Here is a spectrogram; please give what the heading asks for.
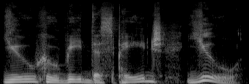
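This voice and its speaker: Slow, expressive male spiritual audiobook narrator. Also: on the low side, breathy edge. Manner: solemn, deliberate, with dramatic pauses.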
